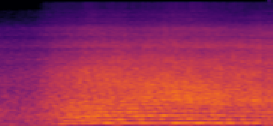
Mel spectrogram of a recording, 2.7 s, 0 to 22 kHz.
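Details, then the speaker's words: MFD 3000 heavy-lift drone with Pixhawk 2.1/Cube and HereLink, taking off in altitude hold then hovering in self-level mode, returning to center after stick inputs; motors spool up into a smooth, steady low hum, a healthy hover. "now we're in a hover so it's in a self level mode right now so as you can see as I give inputs it's coming back to Center"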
